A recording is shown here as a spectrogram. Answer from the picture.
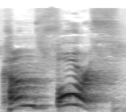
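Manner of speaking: high ringing call, held long; commanding shout across a crowd; loud cry. A narrator's reading. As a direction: call the dead man out of the tomb. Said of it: "he cried with a loud voice".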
